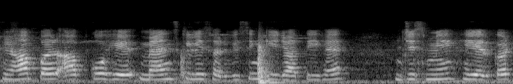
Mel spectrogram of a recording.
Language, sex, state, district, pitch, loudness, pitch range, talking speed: Hindi, female, Haryana, Rohtak, 230 Hz, -18 LUFS, 220-245 Hz, 185 wpm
